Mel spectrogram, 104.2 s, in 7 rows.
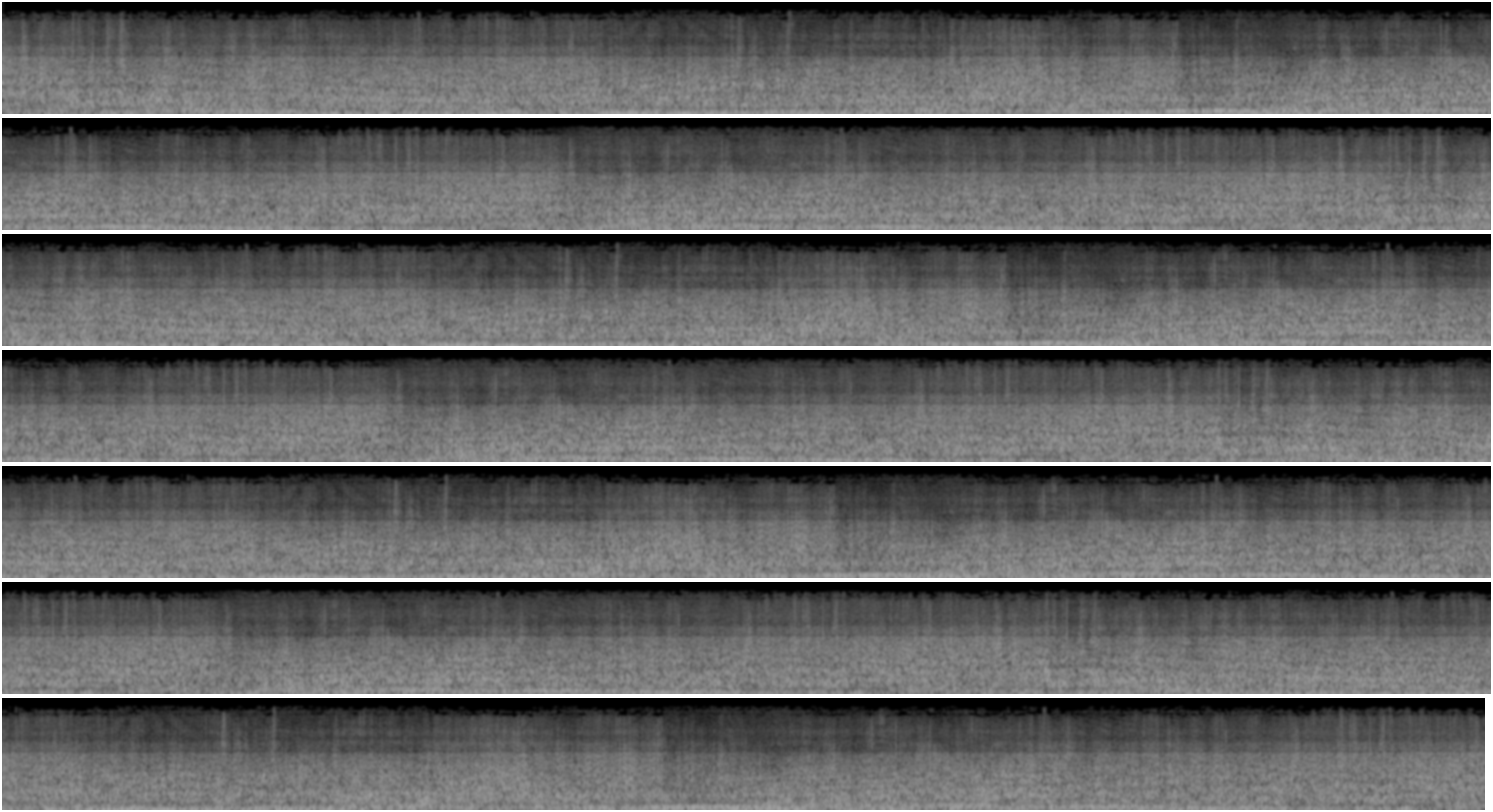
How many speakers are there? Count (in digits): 0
